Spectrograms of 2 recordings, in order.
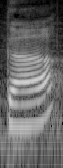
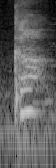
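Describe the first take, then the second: First: The consonant is said lightly and relaxed. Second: The consonant is said with exaggerated hissing force. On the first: The speaker calls it right. "huruf kaf ini tipis" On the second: The speaker calls it wrong. "Jadi tidak boleh berlebihan. ... ka itu tidak boleh"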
